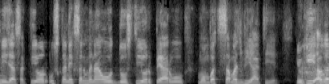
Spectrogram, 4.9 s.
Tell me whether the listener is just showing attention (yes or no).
yes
